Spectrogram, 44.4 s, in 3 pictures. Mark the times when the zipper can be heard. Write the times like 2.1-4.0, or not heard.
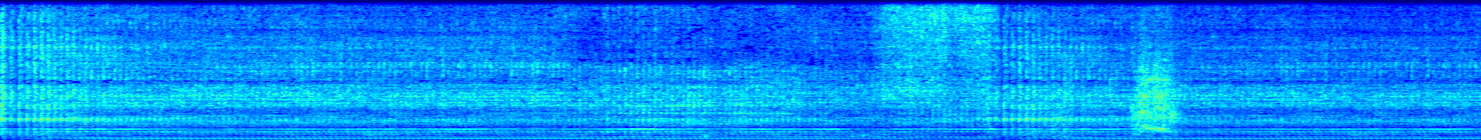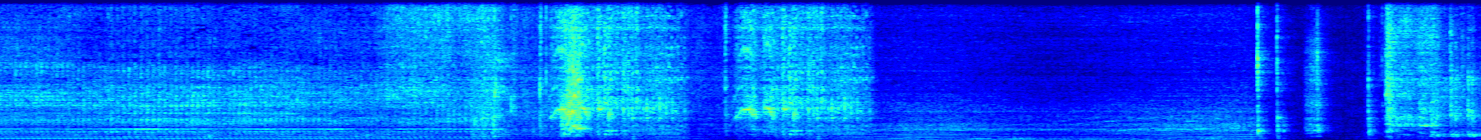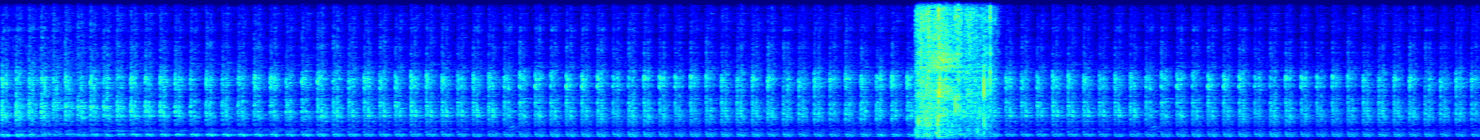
10.4-11.8, 19.5-20.6, 38.8-39.6.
